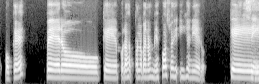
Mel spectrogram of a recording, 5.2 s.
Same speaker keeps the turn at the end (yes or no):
yes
